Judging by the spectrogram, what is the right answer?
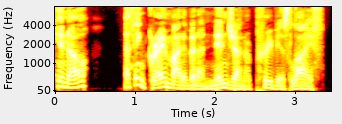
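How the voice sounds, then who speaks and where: A man voicing a wild, excitable teenage boy with a casual, teasing manner in an audio drama. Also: fairly low pitch, fairly quick, no room sound, studio quality.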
